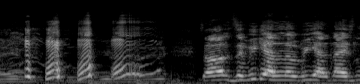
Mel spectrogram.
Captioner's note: laughing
